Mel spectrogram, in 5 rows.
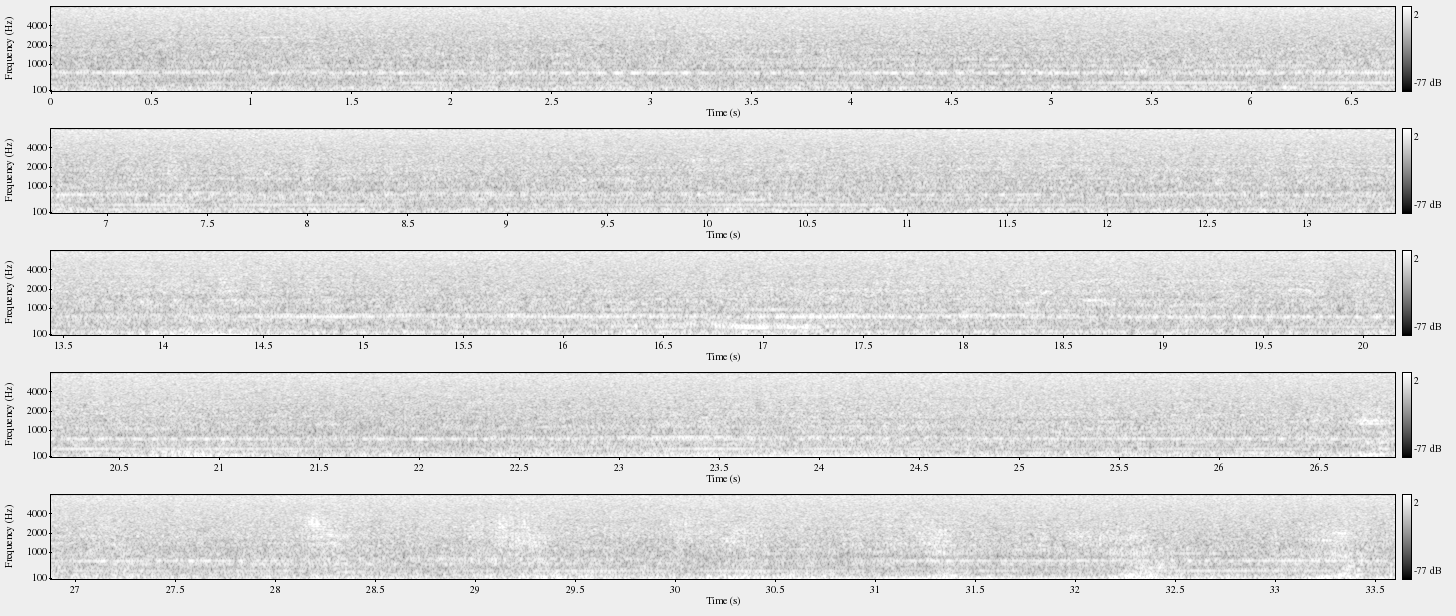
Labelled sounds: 26.6	26.9	humpback whale, 1.2 to 1.6 kHz

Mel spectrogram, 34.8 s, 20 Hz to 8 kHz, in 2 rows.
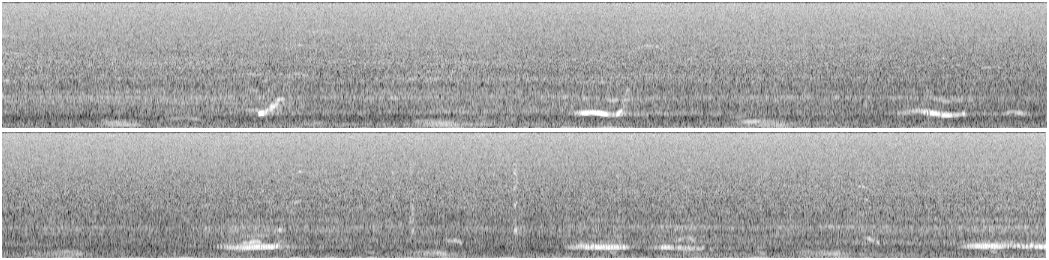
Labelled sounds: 10.6	10.9	humpback whale, 2.5 to 2.8 kHz

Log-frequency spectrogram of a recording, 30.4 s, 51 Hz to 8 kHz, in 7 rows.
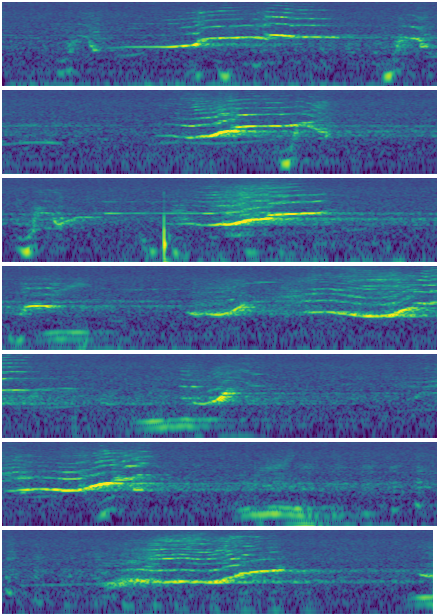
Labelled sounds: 1.6	3.5	humpback whale, 0.80 to 7.6 kHz
4.0	4.2	humpback whale, 0.80 to 0.93 kHz
6.0	7.6	humpback whale, 0.80 to 5.5 kHz
9.7	10.0	humpback whale, 0.90 to 1.0 kHz
10.8	12.1	humpback whale, 0.80 to 5.7 kHz
13.2	13.6	humpback whale, 2.0 to 2.2 kHz
15.4	17.8	humpback whale, 0.80 to 6.4 kHz
19.2	19.4	humpback whale, 1.1 to 1.2 kHz
19.8	20.1	humpback whale, 1.1 to 2.4 kHz
21.4	23.3	humpback whale, 0.80 to 4.9 kHz
27.5	28.8	humpback whale, 0.80 to 5.5 kHz

